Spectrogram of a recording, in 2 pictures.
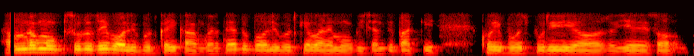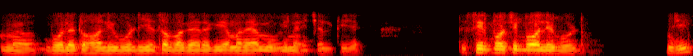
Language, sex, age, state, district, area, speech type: Hindi, male, 18-30, Uttar Pradesh, Pratapgarh, rural, conversation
